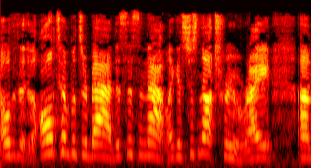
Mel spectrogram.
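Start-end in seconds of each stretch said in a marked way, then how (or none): none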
